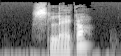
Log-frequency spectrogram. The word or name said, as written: slacker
